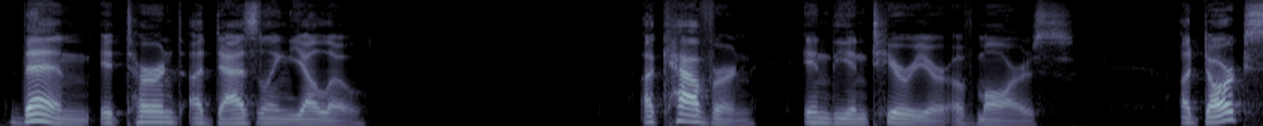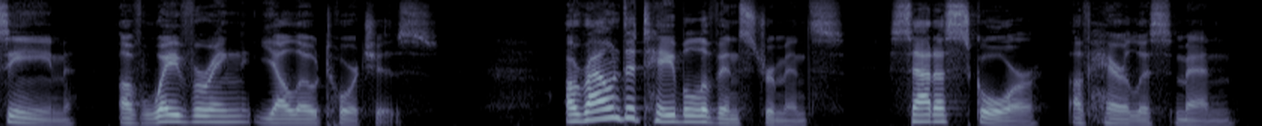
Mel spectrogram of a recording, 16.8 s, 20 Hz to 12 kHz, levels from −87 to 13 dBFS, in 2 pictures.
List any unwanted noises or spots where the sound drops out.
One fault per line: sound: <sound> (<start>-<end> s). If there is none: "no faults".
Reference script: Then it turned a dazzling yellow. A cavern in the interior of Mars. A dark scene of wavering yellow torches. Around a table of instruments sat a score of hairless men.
no faults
